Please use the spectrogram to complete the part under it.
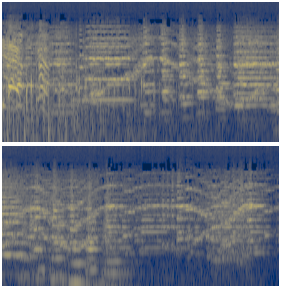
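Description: Galloping horses' hoofbeats from several mounts and a steady rider's horse, set under loud, swelling orchestral music that dominates throughout with no pauses.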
